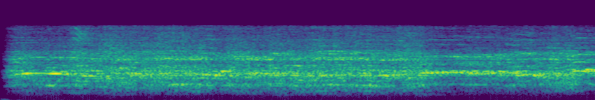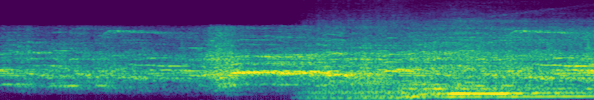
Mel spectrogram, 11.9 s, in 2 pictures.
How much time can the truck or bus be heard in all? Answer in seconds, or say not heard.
3 s.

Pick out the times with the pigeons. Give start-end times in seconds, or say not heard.
not heard.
